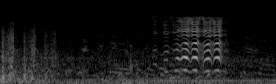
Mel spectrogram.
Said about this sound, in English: They're all mini goats, yep. But yeah, the littler ones are baby. These are Nigerian? These are miniature Nigerian dwarf goats, okay.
